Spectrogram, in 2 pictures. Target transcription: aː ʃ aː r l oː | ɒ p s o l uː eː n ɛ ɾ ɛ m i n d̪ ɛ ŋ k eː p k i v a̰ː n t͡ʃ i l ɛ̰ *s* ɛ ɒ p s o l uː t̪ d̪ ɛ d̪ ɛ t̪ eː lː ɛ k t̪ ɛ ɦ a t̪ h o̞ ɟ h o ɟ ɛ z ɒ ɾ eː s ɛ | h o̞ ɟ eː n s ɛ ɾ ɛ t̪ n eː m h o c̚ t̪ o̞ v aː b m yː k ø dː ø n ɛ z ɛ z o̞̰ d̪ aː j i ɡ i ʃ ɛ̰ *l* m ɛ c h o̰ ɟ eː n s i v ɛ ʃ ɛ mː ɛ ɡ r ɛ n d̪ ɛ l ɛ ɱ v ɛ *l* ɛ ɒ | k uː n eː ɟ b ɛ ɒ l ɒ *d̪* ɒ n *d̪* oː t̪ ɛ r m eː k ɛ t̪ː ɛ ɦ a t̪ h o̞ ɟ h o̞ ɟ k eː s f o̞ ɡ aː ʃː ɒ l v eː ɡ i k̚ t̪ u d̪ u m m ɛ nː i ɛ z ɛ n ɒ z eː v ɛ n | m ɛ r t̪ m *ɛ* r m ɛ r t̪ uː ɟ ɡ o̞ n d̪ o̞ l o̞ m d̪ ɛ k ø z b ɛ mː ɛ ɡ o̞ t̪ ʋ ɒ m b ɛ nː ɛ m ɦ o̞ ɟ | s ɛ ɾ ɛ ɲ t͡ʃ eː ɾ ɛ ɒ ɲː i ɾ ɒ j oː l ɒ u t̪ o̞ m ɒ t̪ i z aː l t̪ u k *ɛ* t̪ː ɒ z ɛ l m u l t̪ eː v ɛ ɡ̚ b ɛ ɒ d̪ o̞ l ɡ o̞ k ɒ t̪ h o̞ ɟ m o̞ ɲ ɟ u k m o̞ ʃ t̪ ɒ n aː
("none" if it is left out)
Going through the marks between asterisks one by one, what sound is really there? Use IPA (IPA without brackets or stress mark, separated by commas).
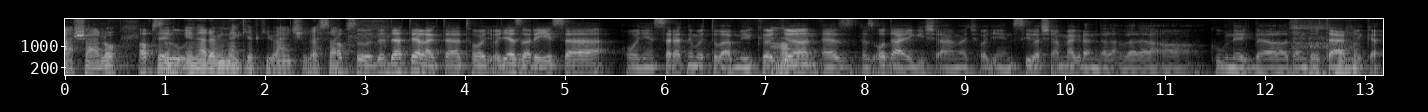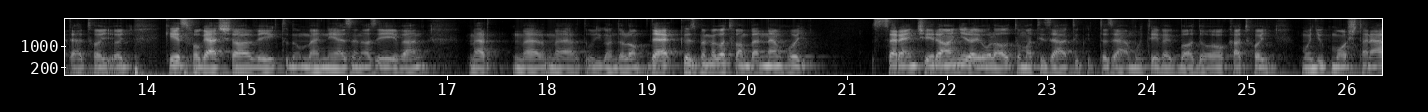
s, l, l, d̪, d̪, ɛ, i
